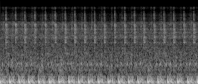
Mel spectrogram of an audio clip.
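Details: Italika Vento 250 motorcycle engine at idle: a hard, even knock about eight times a second under sharp metallic clatter. The mechanic first suspected the timing chain or tensioner, but teardown found a damaged connecting rod and crankshaft.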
